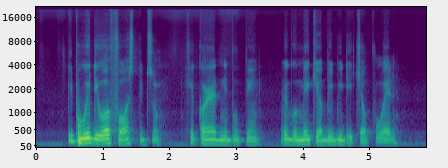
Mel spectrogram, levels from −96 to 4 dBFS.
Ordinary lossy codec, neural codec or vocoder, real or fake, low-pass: none; autoencoder, 48 kHz, 32 numbers a frame, DAC-VAE, trained on Japanese speech; fake; none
